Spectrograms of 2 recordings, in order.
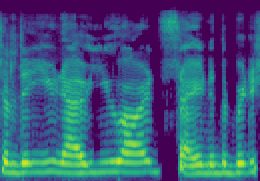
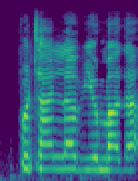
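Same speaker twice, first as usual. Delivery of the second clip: put-on, pitched-up British accent; 5 semitones higher, 3 dB quieter than usual. Playing the son pleading with his mother, in a british accent. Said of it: "you're some British lad".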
